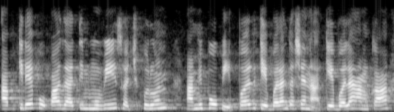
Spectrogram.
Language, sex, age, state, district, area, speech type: Goan Konkani, female, 18-30, Goa, Bardez, urban, spontaneous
